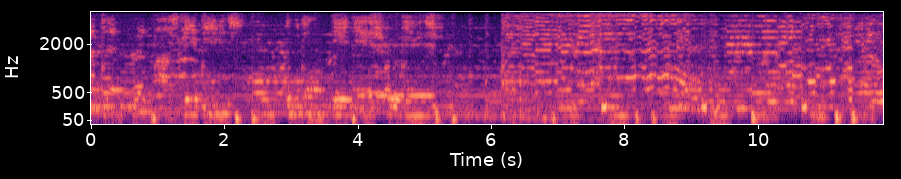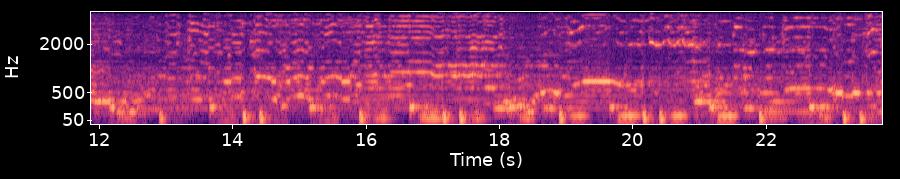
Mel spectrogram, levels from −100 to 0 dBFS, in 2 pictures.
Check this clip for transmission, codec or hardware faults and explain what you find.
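The main fault is a speech-tuned noise suppressor left running on non-speech audio. It carries through a narrowband call path whose band ends at 4 kHz, which fits a G.711-style codec.

Noise suppressor applied to music or sounds, throughout: The suppressor treats sustained tones, ambience and decays as noise, so the level swings by roughly 10 dB. Attacks pass while held material sinks, giving a pumping, thinned character. On a waveform the envelope breathes unevenly, and a spectrogram shows sustained bands fading in patches.

Sound cut by the noise suppressor: Dips occur at 0.44–0.98, 1.2–1.35, 2.25–2.43, 2.69–2.92, 3.46–3.66, 5.2–6.65, 9.25–9.55 and 12.57–13.39 s. The drops are about 7 to 13 dB, deepest at 5.2–6.65 s. Steady content is mistaken for noise and cut, so tails vanish early. These show as sudden envelope troughs and darkened spectrogram stretches.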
